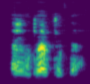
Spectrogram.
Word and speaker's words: Antarctica: Antarctica. Antarctica. Antarctica. Antarctica. What does mean? Châu Nam Cực. And with the stress on the second.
